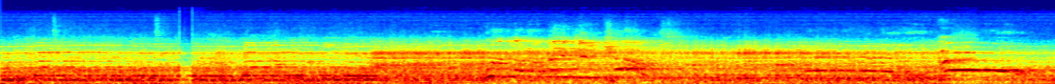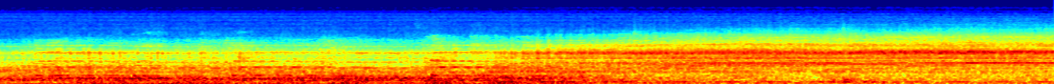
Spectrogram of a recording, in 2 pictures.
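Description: A man sings loudly through a microphone over loudspeakers.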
